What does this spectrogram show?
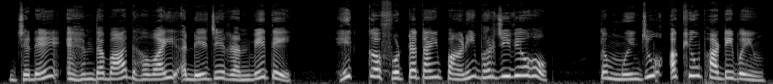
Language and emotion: Sindhi, surprised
